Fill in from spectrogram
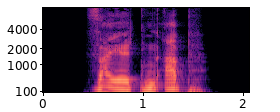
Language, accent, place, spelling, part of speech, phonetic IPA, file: German, Germany, Berlin, seilten ab, verb, [ˌzaɪ̯ltn̩ ˈap], De-seilten ab.ogg
- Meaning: inflection of abseilen: 1. first/third-person plural preterite 2. first/third-person plural subjunctive II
